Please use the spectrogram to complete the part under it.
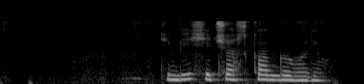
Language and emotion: Russian, sad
